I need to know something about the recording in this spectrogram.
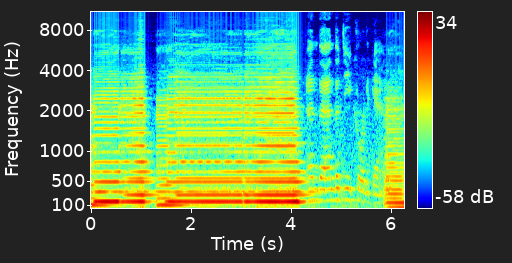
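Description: Cello bowing an A chord as a double stop: two low notes held together in long sustained bow strokes, with a bow change about a second in, fading out a little after four seconds.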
